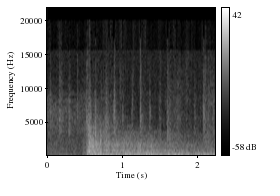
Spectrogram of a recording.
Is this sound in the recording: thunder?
yes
